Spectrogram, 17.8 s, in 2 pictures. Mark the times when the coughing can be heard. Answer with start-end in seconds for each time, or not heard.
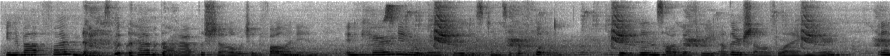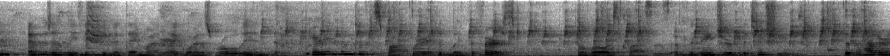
0.8-1.8, 11.6-12.3.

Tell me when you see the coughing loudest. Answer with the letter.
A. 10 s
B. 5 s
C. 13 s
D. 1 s
D.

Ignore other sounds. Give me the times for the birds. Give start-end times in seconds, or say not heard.
3.6-17.6.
